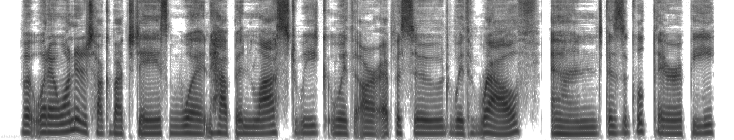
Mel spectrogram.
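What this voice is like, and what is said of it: Voice affected by allergies. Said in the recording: “excuse my voice. ... Having a little allergies this week.”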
